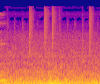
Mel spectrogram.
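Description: Steady low road and engine rumble inside a car's cabin at highway speed, with a brief louder bump about a second in. Background music with a light ticking beat plays over it.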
